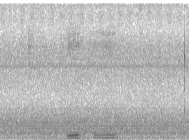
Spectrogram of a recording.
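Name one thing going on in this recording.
A young child calls out briefly nearby.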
